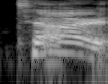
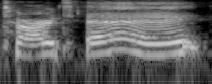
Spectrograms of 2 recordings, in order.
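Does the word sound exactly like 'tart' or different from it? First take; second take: like tart; different. First: It is said exactly like the word tart. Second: It is not said like the word tart. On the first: The speaker calls it right. "It's pronounced like, oh, tart, sour" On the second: The speaker calls it wrong. "I was calling it Tarte"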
